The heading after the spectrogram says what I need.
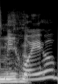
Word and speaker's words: miHoYo: Genshin Impact is an action role-playing game developed and published by MiHoYo. Is that how you pronounce it? Yes, it's MiHoYo, but it actually is now HoYoverse.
